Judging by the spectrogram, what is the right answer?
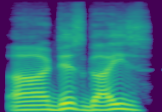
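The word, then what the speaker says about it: disguise: डिसगाइज़ में you silent है, guard में यू साइलेंट है जी, बिल्कुल साइलेंट।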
